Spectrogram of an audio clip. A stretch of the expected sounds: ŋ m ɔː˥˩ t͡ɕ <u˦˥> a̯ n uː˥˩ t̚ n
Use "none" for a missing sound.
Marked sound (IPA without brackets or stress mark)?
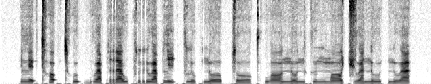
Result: u˦˥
